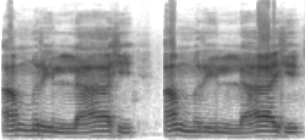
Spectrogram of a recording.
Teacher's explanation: لفظ اللہ کے لام سے پہلے را میں زیر ہے اس لیے لفظ اللہ کے لام کو باریک پڑھیں گے یعنی ہلکا پڑھیں گے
